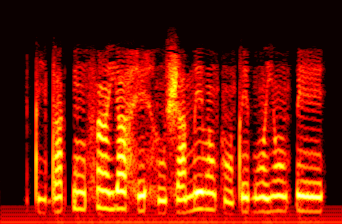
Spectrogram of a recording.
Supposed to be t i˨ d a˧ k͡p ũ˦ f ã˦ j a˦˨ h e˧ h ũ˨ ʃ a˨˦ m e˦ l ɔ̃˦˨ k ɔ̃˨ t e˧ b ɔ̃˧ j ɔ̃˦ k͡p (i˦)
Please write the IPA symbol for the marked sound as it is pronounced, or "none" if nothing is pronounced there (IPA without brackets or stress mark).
e˦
